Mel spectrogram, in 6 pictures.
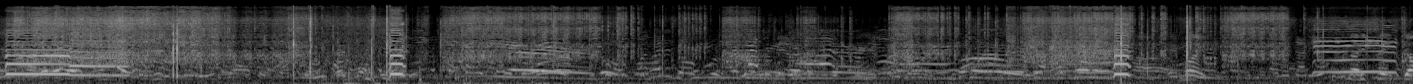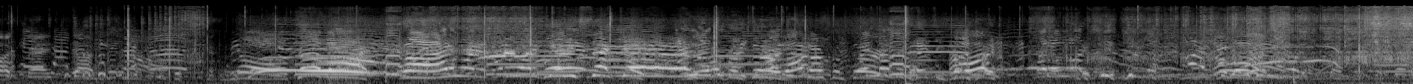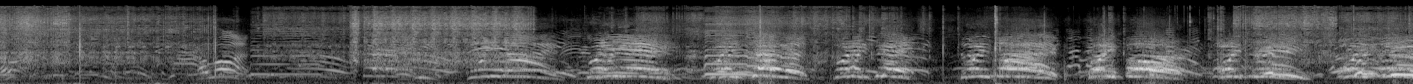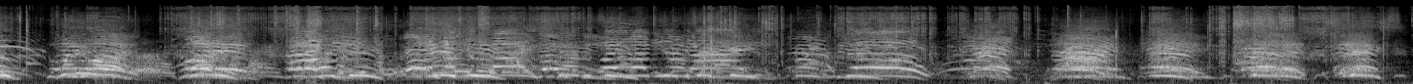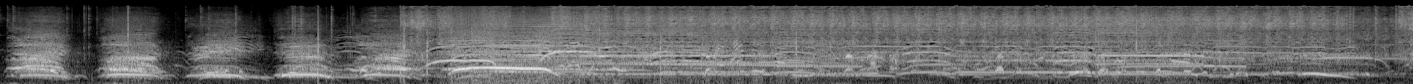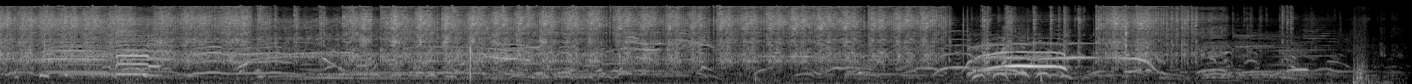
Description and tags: New Years, yelling, noisemakers, count down, distorted CEDARWOOD Lake Muskoka, 000101
New Years Eve countdown, outside, cold, small crowd (1999/2000). MiniDisc recorder with Sony ECM-DS70P.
